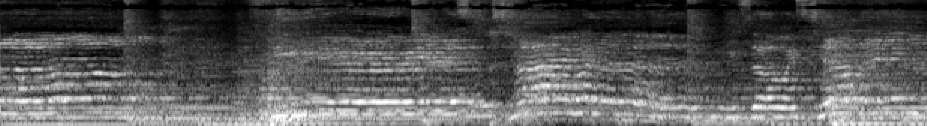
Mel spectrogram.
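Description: A live band playing a song with singing: a woman's voice leads, holding and sliding between notes, over acoustic guitar and piano.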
